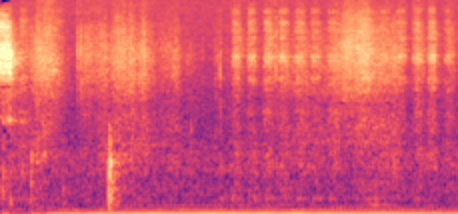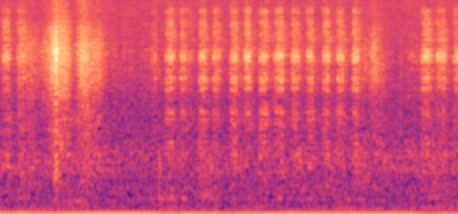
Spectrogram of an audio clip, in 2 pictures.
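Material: Paper.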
